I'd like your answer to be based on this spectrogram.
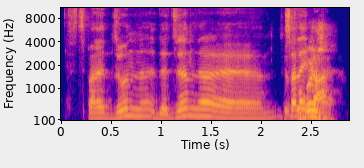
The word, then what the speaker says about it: Dune: En anglais, Dune.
